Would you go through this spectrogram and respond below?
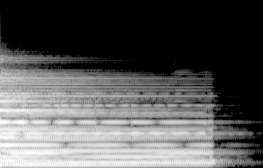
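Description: Electric guitar run through a pedalboard effect that drops it to E-flat tuning, a sustained distorted chord ringing loud and steady for about two seconds before being cut off, with a short decaying tail.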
